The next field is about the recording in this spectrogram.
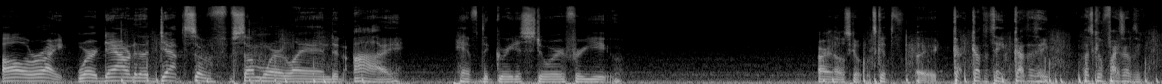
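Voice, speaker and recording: A man puts on a theatrical, playful character voice at a medium pitch and a moderate pace, with long, frequent pauses over loud background noise. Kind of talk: mock documentary narration. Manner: theatrical, overdramatic, playful.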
